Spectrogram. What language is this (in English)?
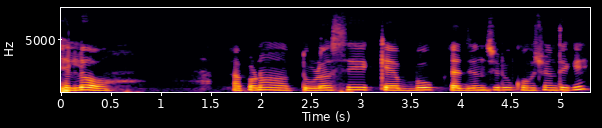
Odia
